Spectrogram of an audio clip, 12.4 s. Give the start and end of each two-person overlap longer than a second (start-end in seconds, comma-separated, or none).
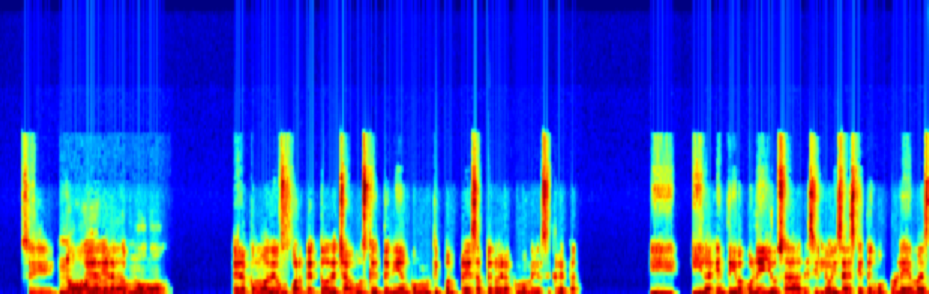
0.8-2.3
